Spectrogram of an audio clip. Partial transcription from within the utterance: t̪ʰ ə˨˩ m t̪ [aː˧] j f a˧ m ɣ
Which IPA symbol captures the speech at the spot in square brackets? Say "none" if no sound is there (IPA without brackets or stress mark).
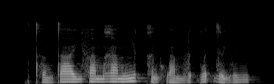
aː˧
